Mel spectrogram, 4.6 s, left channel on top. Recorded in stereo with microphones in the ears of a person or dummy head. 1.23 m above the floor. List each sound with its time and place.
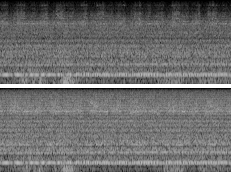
0.0 s a drone: 80° right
